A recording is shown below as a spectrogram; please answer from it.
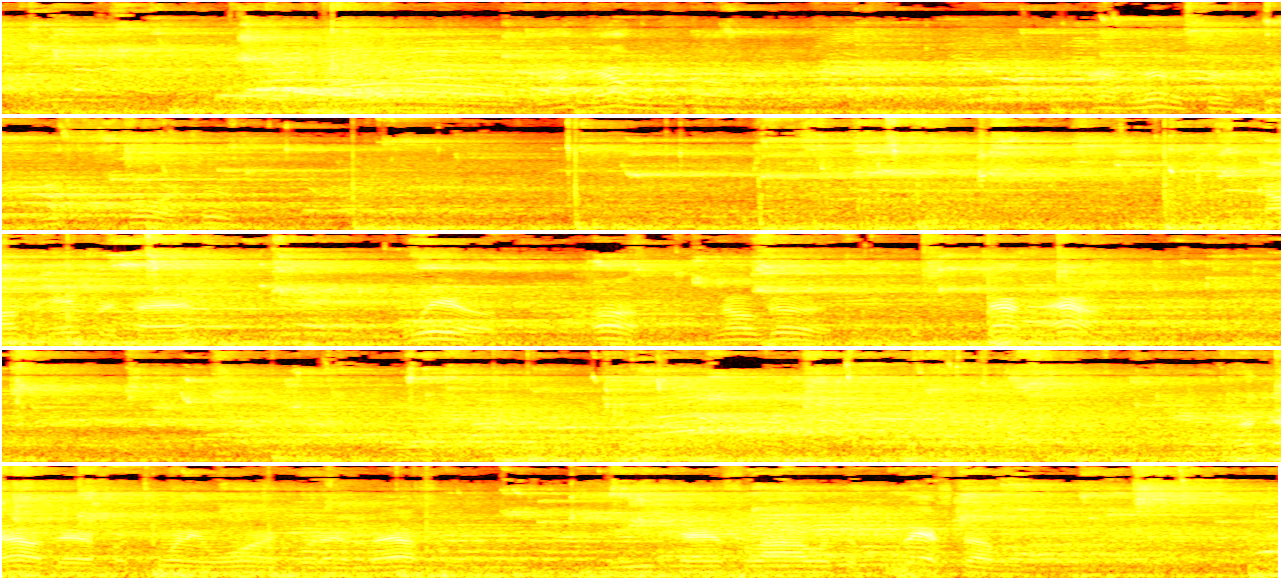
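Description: Basketball being dribbled and bouncing on a hardwood gym court during live play, with indistinct voices of players calling out, echoing in the hall.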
